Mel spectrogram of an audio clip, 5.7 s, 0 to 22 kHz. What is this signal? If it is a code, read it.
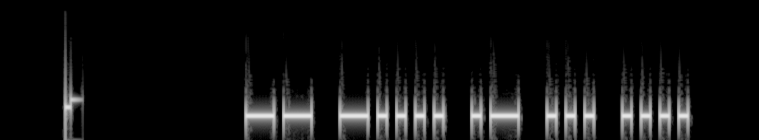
Morse code, heard as a keyed tone, about 17 wpm, 700 Hz. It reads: M6ASH
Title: Code Groups - 5 Letter:Numbers - 17wpm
